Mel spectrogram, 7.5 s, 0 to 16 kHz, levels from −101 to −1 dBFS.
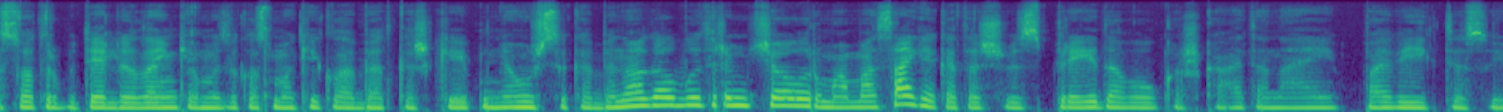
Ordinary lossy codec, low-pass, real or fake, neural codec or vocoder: AAC, 64 kbps; 14.4 kHz; fake; vocoder, 48 kHz, 128 mel bands, Vocos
